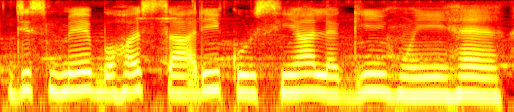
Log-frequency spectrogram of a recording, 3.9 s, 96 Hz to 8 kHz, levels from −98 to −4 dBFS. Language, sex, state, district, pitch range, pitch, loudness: Hindi, female, Uttar Pradesh, Lucknow, 195-220 Hz, 210 Hz, -13 LUFS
